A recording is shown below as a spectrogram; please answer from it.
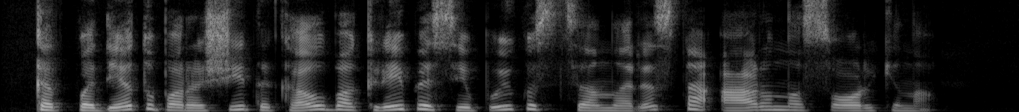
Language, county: Lithuanian, Kaunas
